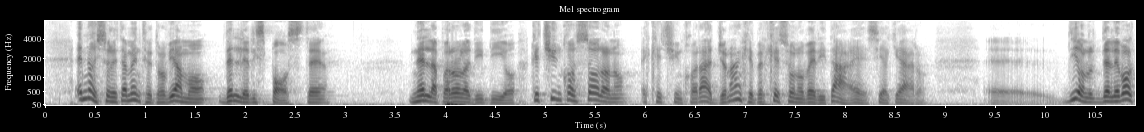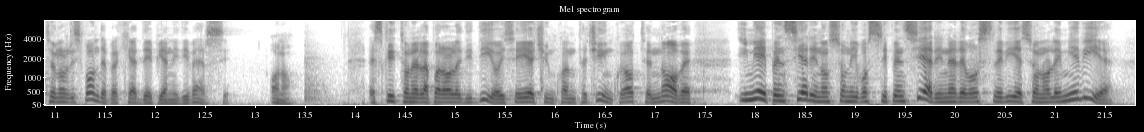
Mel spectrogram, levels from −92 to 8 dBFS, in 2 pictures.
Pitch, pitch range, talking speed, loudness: 150 Hz, 130-180 Hz, 175 wpm, -29 LUFS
